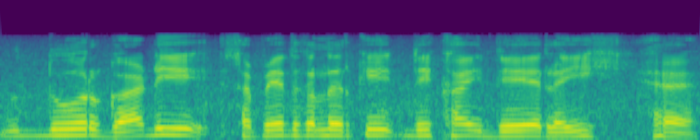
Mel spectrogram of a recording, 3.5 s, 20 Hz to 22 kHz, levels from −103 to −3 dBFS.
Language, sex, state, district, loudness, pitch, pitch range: Hindi, male, Rajasthan, Bikaner, -14 LUFS, 165 Hz, 150-170 Hz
